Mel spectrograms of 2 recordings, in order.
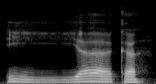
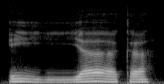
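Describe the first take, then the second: Both takes have the same delivery.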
